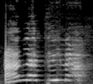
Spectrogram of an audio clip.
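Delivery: high mock shout; mock scream. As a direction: yell it like a wrestler. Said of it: "she screamed out".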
